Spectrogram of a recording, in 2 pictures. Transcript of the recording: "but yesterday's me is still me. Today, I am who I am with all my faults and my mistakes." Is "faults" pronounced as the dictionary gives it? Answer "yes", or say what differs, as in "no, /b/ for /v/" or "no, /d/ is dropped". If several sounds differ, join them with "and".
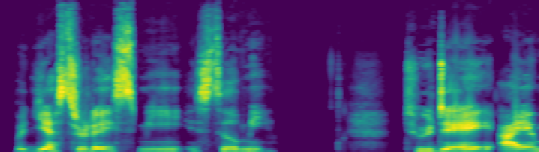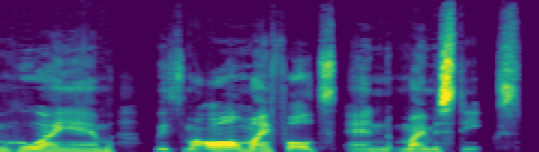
yes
